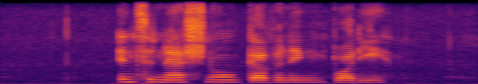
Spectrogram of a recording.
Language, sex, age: English, female, 19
